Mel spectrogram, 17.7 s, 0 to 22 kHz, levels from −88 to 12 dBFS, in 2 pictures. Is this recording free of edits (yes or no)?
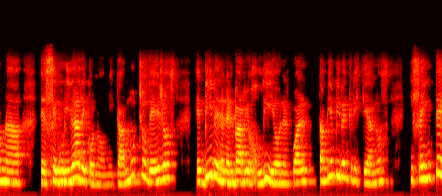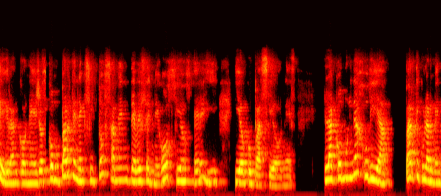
no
